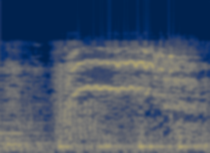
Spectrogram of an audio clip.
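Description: A horse whinnying: one call of about a second and a half, starting about half a second in, rising and then falling in pitch, over background film music.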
